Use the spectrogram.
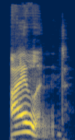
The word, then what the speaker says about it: island: Thailand has many rainforests island island I land and island is a portion of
